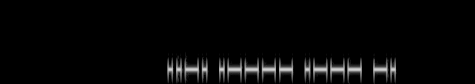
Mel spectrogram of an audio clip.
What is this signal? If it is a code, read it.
Morse code, heard as a keyed tone, about 28 wpm, 700 Hz. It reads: F1JN
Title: DXCC-100 Call Signs - 4 Characters - Repeated 2x - 28wpm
